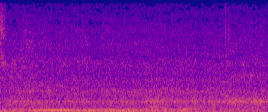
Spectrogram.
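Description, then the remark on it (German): A van bound for the hospital drives past through a gap in the traffic, its engine rumbling loudly, with a steady wash of surrounding traffic noise filling the background throughout. “das ist das Auto, was hier ins Krankenhaus soll. Und jetzt können sie auch alle durchfahren.”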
